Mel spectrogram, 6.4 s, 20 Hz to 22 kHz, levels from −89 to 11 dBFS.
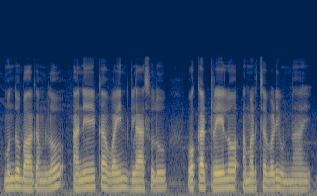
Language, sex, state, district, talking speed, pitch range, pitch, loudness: Telugu, male, Telangana, Hyderabad, 95 wpm, 125-140 Hz, 130 Hz, -18 LUFS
